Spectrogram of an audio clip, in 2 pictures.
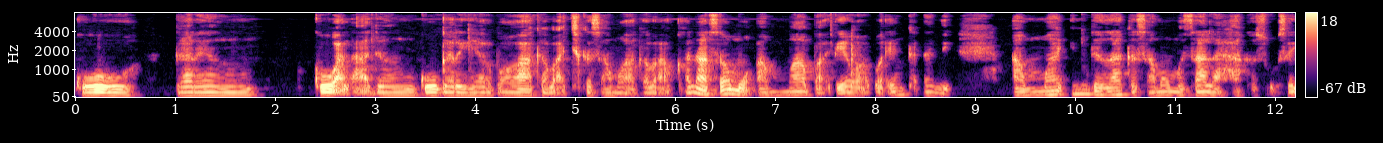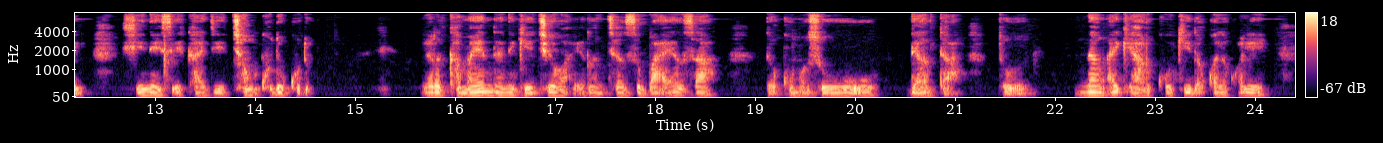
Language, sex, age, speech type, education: Hausa, male, 15-29, spontaneous, tertiary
